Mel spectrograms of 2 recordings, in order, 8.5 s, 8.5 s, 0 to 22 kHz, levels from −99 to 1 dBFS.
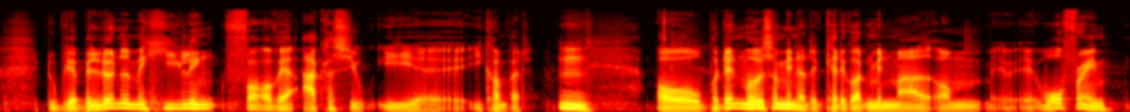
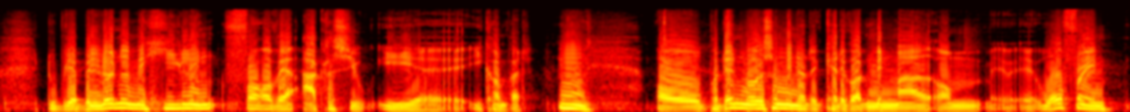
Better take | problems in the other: first | distortion; heavy; 11% of the sound clipped

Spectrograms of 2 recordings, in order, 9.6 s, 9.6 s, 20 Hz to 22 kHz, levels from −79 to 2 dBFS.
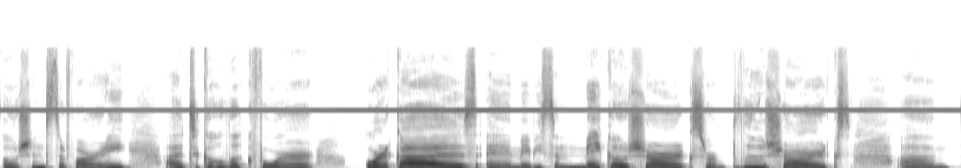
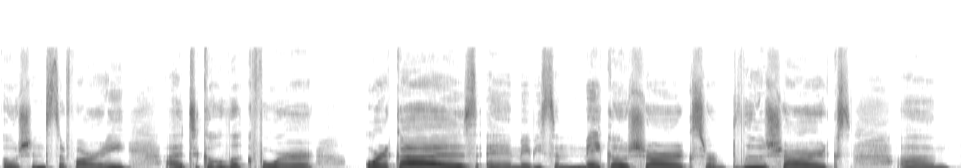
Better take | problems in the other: second | high-pitched whine; loud; throughout; 7.5 kHz, 10 dB below the speech

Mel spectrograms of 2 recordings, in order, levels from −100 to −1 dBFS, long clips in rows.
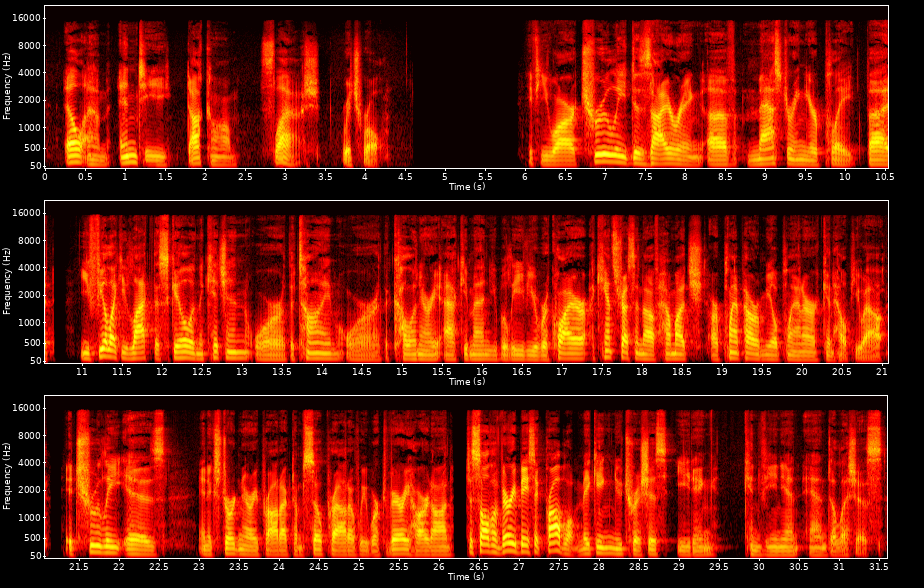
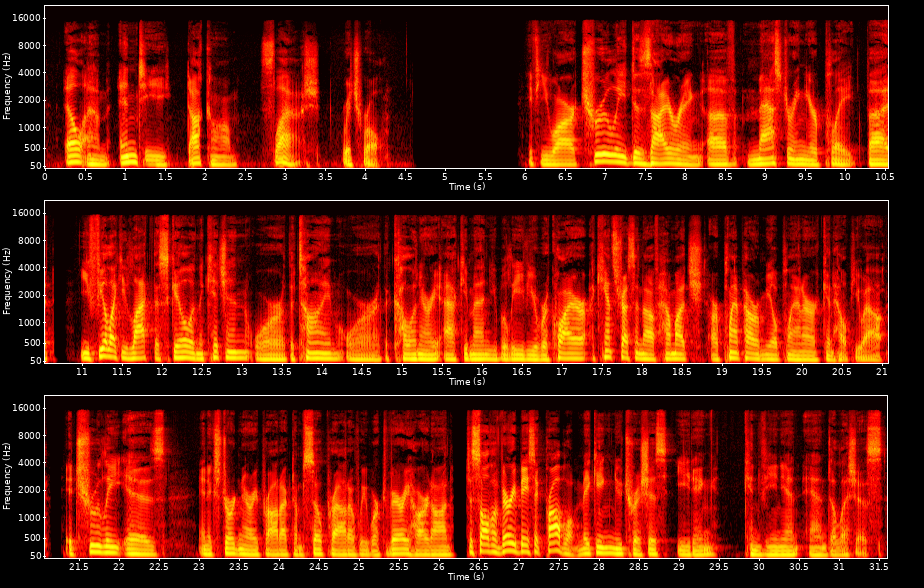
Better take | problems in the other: second | thin; somewhat; fading below 400 Hz

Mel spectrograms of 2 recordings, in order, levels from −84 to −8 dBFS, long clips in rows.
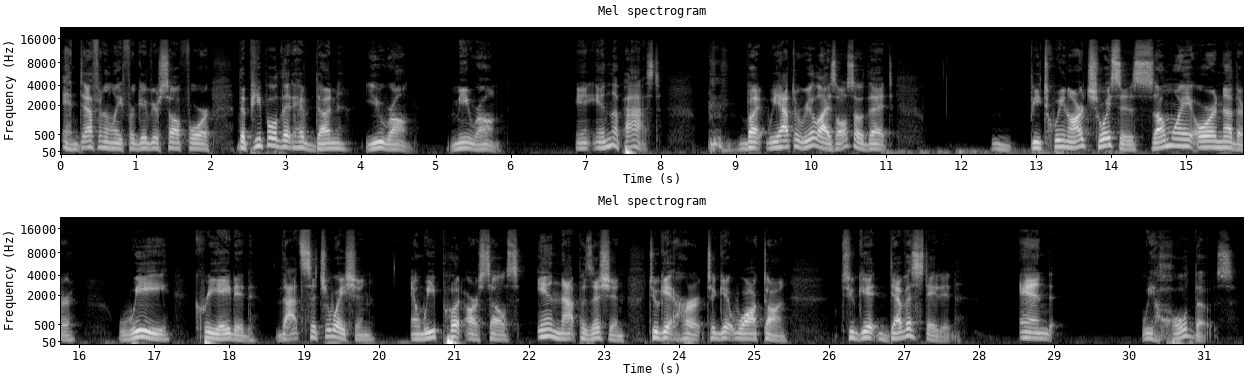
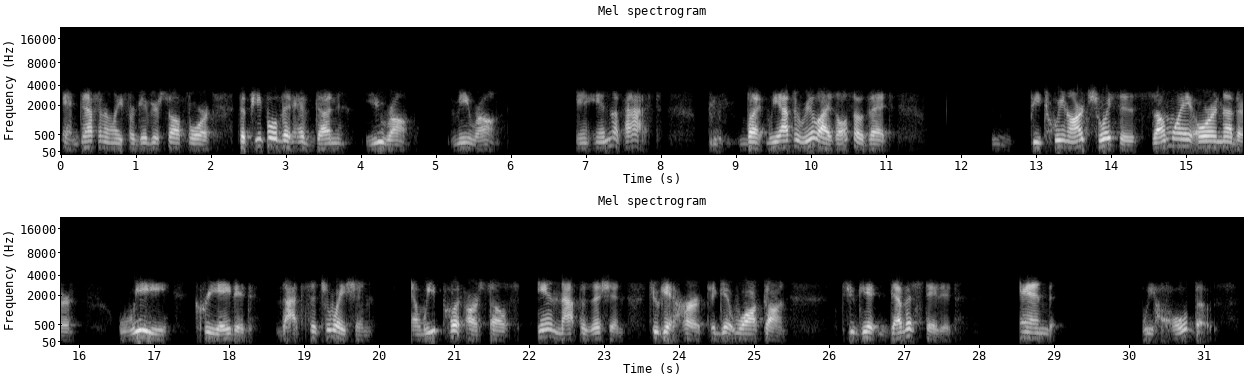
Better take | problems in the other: first | phone-call audio; poor line; nothing above 3 kHz

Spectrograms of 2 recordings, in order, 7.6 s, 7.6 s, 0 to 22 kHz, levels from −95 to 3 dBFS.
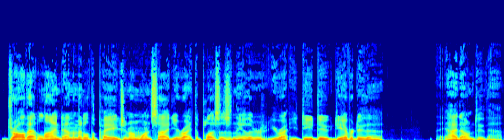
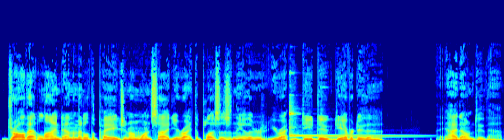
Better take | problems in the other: first | doorbell; noticeable; from 4.5 to 5.5 s; peak 7 dB below the speech

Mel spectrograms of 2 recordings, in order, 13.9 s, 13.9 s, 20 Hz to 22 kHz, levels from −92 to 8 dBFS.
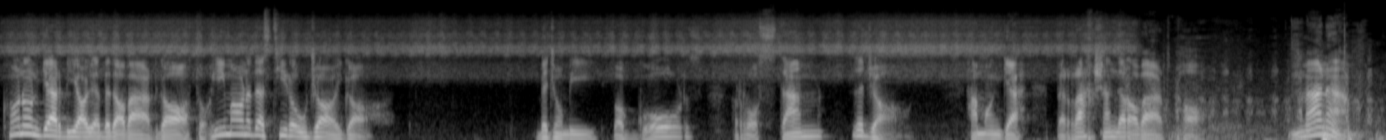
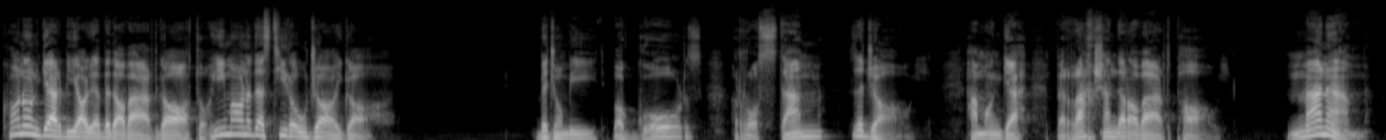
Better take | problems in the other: second | animal sounds; noticeable; throughout; 15 dB below the speech

